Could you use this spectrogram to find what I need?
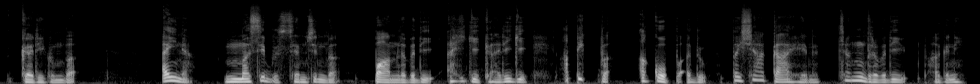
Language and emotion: Manipuri, fearful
